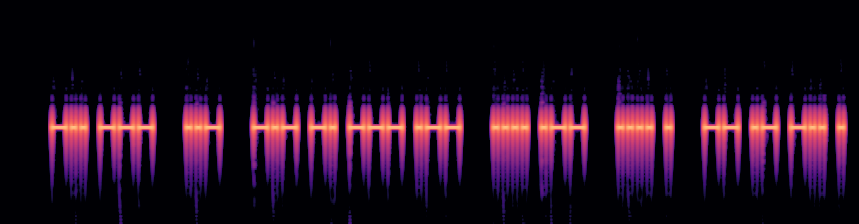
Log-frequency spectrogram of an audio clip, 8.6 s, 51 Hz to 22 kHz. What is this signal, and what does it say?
Morse code, heard as a keyed tone, about 25 wpm, 700 Hz. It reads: DO U KNOW HW HE MADE
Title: Sentences from Top 300 Words and Abbreviations 25wpm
